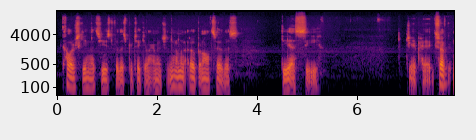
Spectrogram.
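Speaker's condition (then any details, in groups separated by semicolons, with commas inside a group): No condition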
